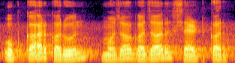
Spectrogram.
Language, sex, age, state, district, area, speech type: Goan Konkani, male, 18-30, Goa, Bardez, urban, read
